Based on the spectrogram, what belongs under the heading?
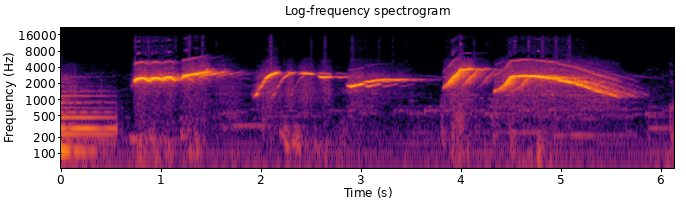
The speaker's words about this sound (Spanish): Otras veces solo hay gritos y chiflitos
